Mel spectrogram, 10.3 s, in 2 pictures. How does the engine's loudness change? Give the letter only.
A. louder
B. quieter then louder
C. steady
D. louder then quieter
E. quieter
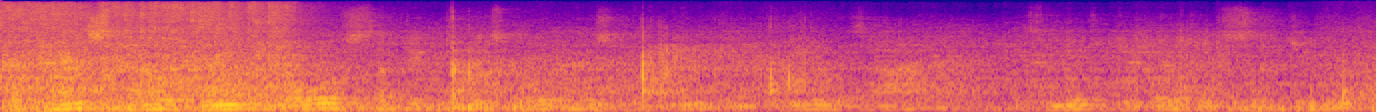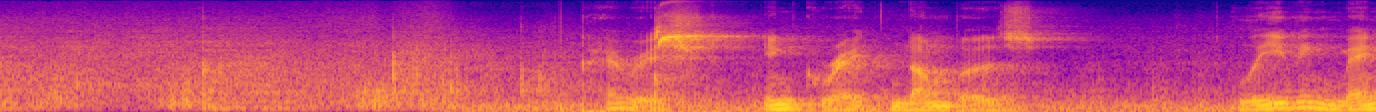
E.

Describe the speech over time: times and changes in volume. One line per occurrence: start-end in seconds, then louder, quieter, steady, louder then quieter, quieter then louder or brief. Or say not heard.
0.0-5.0 quieter
7.2-10.2 brief.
